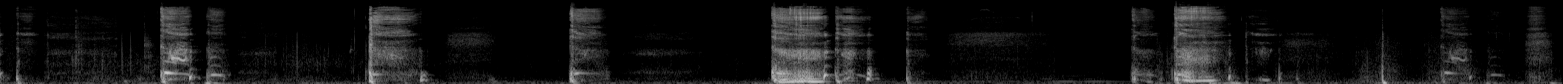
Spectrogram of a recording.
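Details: Child's coughing fit of harsh barking coughs separated by quiet pauses, still barking.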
